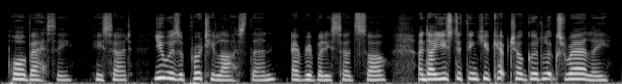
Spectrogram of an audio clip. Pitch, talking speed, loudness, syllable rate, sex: 225 Hz, 210 wpm, -17 LUFS, 6.0 syllables/s, female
